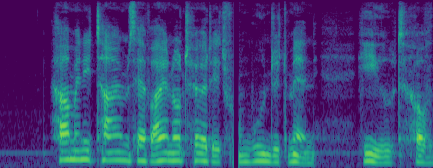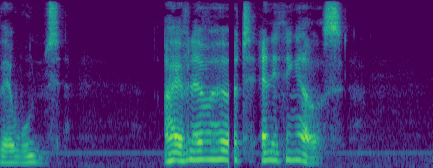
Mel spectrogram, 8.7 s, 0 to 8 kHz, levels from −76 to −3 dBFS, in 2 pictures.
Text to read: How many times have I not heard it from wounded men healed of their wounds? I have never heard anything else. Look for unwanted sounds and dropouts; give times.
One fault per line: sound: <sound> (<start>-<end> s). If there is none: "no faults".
sound: dropout (2.3-2.4 s)
sound: dropout (6.6-6.7 s)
